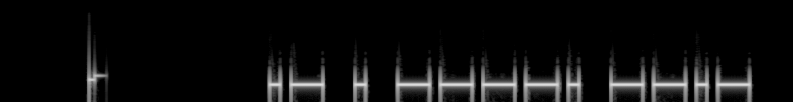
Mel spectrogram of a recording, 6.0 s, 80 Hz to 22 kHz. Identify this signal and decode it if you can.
Morse code, heard as a keyed tone, about 15 wpm, 700 Hz. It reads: AE9Q
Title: NA SOTA Chaser Callsigns 15wpm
